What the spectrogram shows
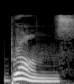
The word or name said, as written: bronze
